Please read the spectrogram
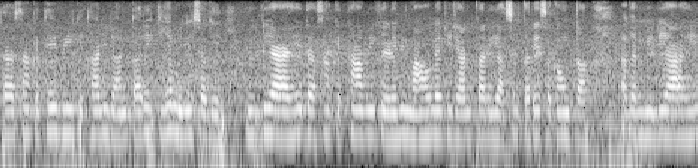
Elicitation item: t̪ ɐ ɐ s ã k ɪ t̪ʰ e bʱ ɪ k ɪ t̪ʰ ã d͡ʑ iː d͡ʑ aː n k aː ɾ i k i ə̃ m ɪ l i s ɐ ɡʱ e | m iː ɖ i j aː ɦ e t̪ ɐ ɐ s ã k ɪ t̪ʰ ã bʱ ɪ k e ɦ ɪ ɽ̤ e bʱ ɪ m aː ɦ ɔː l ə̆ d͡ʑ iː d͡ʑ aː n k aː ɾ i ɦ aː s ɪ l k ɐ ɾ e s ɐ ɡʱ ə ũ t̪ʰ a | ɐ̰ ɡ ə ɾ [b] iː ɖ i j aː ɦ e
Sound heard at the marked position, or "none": m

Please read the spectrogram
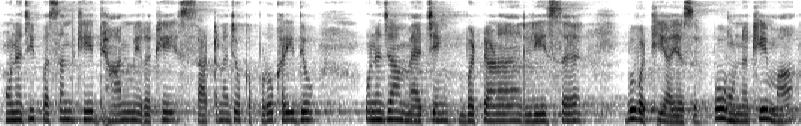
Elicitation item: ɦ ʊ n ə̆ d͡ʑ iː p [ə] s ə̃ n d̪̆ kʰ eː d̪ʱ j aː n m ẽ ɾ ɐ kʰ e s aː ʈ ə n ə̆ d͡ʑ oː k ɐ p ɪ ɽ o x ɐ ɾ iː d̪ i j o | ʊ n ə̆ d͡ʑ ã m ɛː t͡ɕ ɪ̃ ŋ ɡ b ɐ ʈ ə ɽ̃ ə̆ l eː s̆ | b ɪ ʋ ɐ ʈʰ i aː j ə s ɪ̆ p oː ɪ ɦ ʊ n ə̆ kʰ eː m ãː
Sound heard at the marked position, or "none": ɐ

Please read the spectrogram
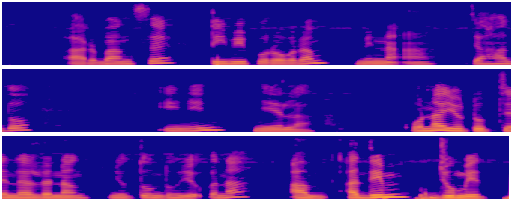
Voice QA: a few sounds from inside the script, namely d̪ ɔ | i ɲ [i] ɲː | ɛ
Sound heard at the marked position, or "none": i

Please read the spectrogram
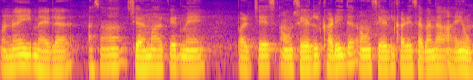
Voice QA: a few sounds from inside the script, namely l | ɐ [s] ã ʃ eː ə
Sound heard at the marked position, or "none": s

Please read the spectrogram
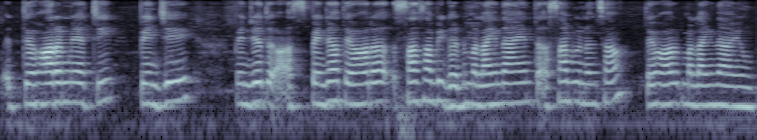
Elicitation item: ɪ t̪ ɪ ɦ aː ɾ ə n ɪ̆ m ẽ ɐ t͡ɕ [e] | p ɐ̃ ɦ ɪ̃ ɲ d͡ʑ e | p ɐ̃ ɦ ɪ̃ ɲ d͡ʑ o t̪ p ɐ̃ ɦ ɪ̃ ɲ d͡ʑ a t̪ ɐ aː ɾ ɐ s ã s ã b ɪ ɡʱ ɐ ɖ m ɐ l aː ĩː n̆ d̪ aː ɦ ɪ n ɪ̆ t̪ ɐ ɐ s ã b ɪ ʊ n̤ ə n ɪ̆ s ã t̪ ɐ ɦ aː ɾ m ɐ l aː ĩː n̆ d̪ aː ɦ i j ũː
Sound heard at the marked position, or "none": i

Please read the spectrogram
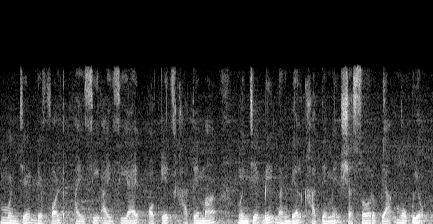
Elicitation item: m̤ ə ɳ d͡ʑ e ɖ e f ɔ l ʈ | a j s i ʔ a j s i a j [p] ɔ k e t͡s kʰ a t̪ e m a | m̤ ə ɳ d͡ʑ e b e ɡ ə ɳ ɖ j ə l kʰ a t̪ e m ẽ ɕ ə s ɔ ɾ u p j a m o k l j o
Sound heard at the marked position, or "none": p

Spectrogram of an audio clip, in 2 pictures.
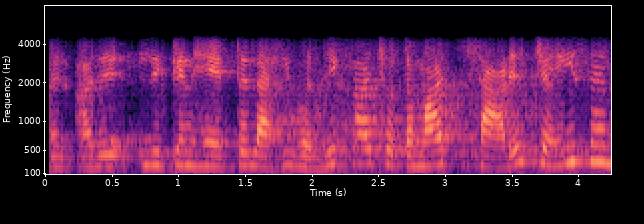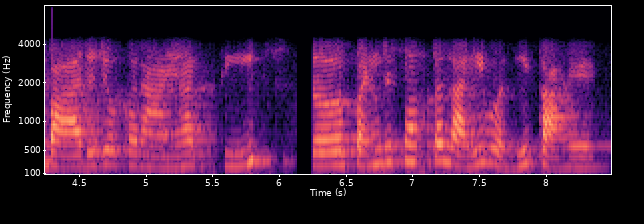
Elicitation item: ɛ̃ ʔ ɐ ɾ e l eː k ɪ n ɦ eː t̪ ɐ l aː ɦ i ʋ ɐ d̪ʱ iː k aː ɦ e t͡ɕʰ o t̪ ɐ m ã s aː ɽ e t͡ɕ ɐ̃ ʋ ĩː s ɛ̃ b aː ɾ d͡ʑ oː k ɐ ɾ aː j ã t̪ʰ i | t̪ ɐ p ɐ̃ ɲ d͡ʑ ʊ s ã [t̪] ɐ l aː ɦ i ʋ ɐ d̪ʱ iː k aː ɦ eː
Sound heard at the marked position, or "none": t̪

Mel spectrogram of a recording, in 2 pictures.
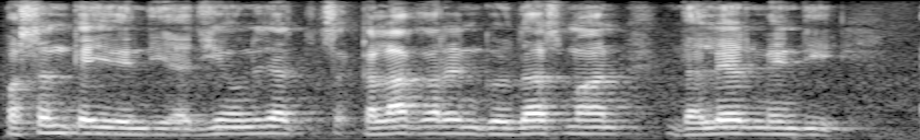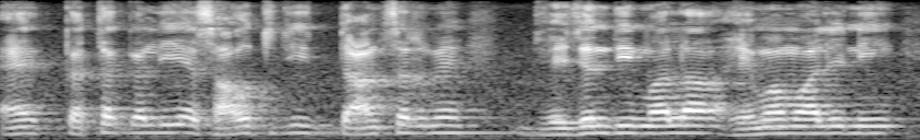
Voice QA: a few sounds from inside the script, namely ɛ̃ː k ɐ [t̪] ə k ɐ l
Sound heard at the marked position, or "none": t̪ʰ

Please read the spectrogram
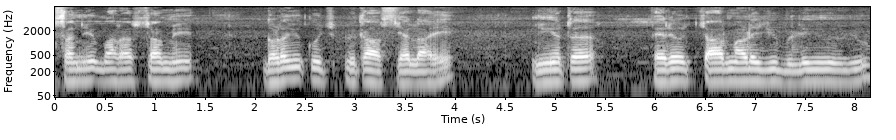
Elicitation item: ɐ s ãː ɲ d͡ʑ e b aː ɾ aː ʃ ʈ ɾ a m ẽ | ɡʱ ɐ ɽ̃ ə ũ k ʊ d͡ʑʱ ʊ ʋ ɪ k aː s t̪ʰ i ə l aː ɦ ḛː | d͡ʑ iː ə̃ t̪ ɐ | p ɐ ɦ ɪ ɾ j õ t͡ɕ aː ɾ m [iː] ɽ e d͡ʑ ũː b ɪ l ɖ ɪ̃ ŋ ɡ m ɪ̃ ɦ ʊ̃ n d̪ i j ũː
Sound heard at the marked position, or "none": aː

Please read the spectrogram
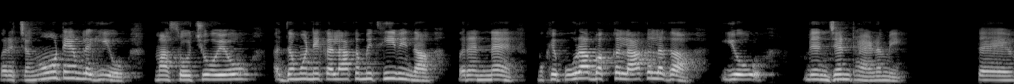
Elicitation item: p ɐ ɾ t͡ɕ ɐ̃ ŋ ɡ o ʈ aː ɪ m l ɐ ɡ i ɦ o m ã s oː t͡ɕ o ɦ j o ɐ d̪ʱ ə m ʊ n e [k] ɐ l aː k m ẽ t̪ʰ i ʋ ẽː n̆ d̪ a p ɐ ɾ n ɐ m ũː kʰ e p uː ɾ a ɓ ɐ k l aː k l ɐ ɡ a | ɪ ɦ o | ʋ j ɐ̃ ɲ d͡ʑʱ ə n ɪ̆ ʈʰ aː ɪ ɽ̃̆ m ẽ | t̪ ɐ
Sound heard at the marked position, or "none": k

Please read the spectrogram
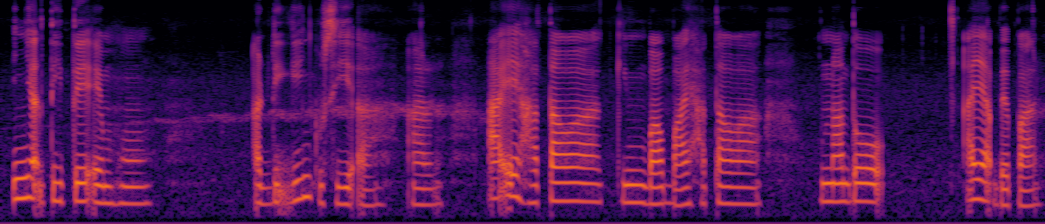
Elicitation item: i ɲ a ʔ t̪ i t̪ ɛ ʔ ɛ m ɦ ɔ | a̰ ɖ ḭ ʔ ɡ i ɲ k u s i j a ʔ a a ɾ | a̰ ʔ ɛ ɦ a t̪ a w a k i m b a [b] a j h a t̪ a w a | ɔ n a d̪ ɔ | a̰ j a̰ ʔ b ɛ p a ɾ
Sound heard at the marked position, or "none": b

